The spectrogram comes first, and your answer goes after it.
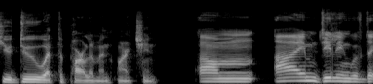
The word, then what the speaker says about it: Marcin: hello uh listeners uh surprisingly you pronounced my name correctly uh it's a typical polish name with the end ski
